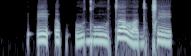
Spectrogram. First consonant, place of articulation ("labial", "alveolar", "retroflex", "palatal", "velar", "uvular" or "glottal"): glottal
